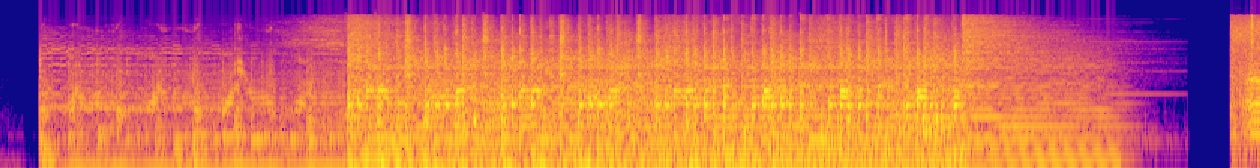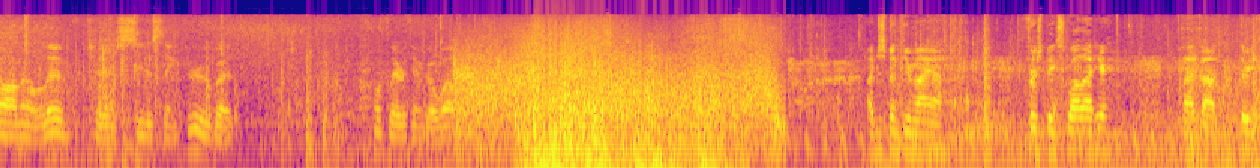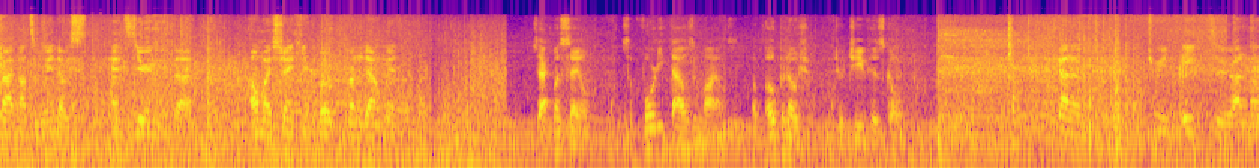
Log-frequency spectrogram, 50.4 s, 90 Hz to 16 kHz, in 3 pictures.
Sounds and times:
Boat, Water vehicle: 0:04.6 - 0:13.0, 0:16.4 - 0:50.3
Speech: 0:16.6 - 0:19.9, 0:21.8 - 0:22.9, 0:28.4 - 0:29.4, 0:30.5 - 0:31.6, 0:32.6 - 0:36.2, 0:36.9 - 0:39.3, 0:40.7 - 0:45.7, 0:47.7 - 0:48.1, 0:48.9 - 0:50.3.

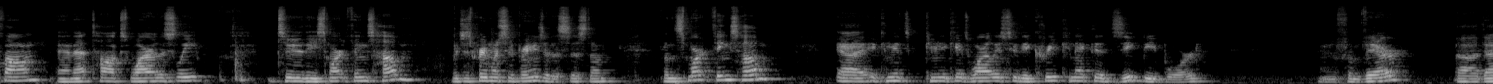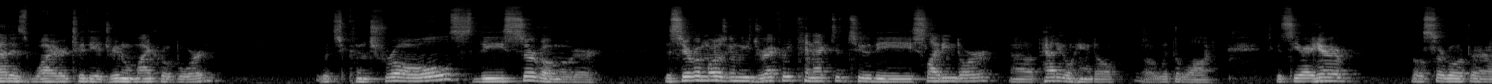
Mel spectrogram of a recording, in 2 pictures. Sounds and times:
Speech: 0:00.0 - 0:12.1, 0:13.2 - 0:17.2, 0:18.1 - 0:21.0, 0:21.6 - 0:29.8.

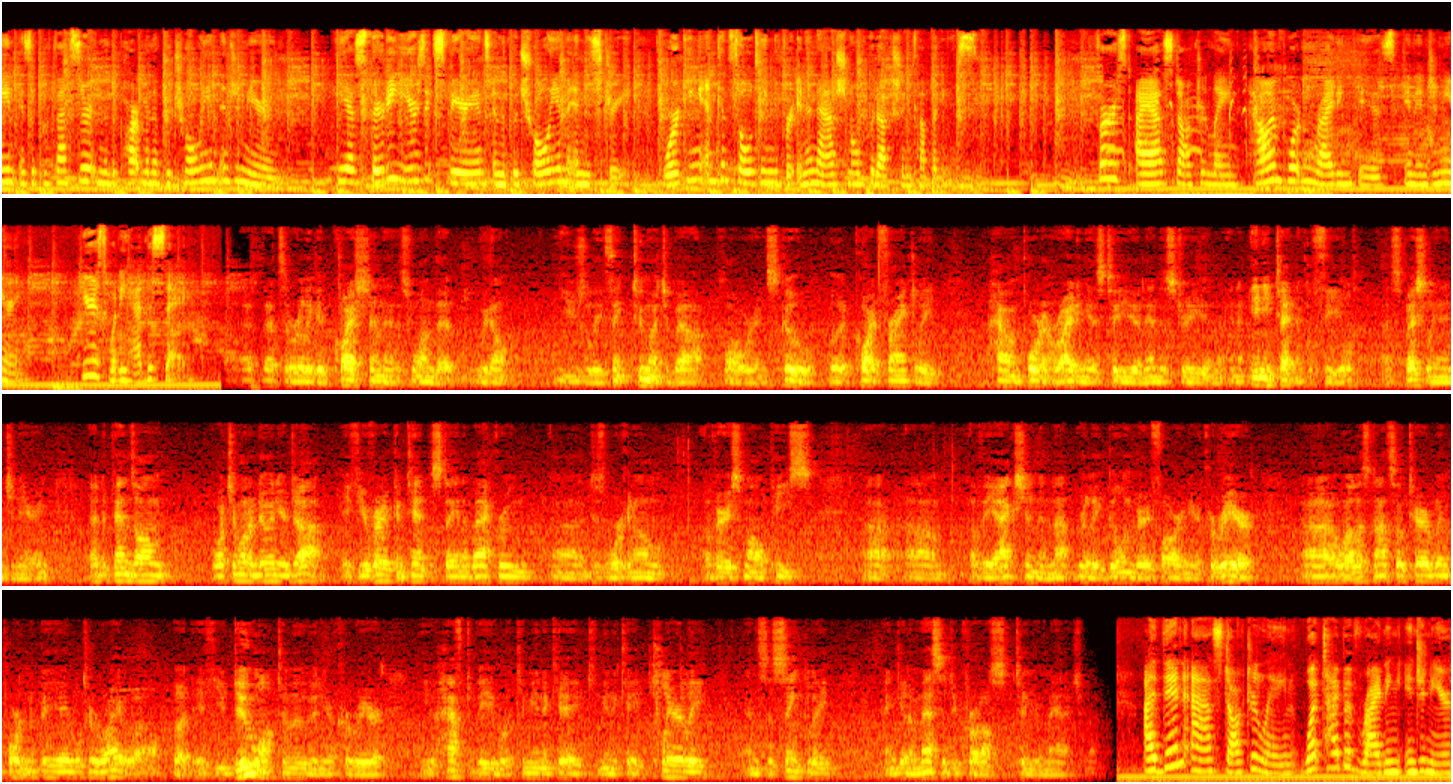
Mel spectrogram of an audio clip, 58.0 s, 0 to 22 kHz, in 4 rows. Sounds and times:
Speech: 0:00.0 - 0:02.8, 0:03.4 - 0:09.8, 0:11.0 - 0:57.9.

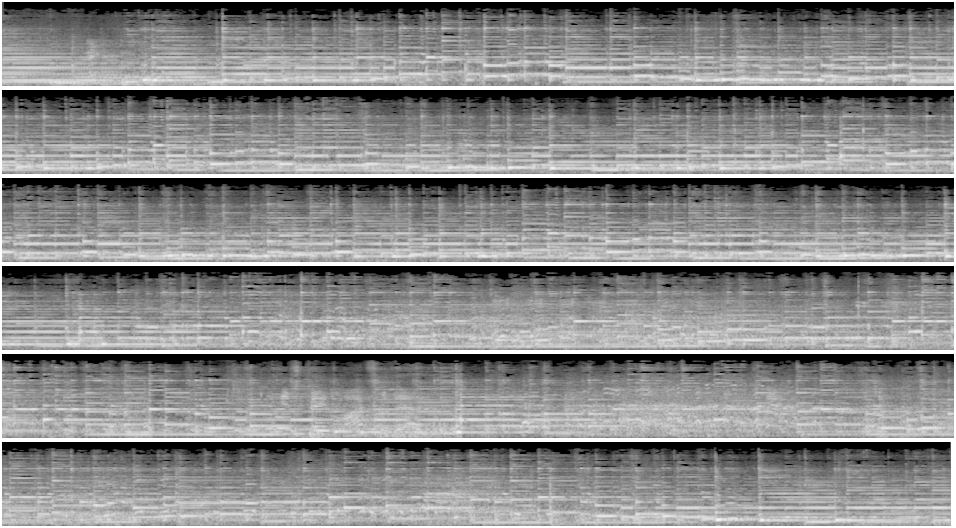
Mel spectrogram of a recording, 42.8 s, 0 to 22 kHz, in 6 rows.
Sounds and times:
Violin, fiddle: 0:00.0 - 0:42.8.

